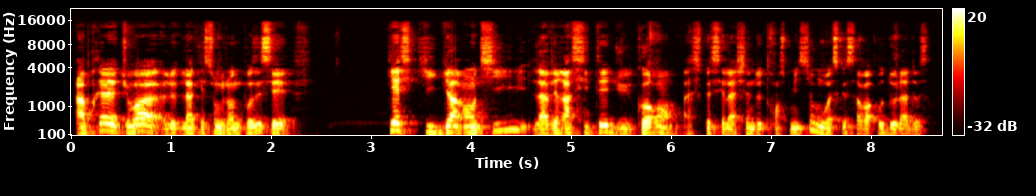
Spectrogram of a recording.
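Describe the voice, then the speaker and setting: A man hosting a calm live-stream debate, reasoning aloud in a hesitant way with many fillers and restarts. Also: mid-range voice, a little fast, soft background music. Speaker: host. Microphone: remote live-stream call.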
